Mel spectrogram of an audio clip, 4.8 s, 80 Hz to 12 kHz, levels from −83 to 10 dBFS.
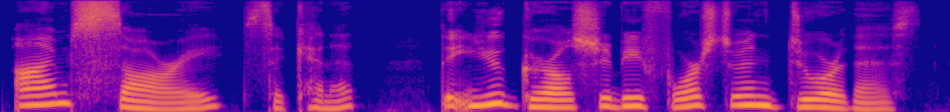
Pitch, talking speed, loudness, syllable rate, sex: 195 Hz, 165 wpm, -19 LUFS, 4.4 syllables/s, female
